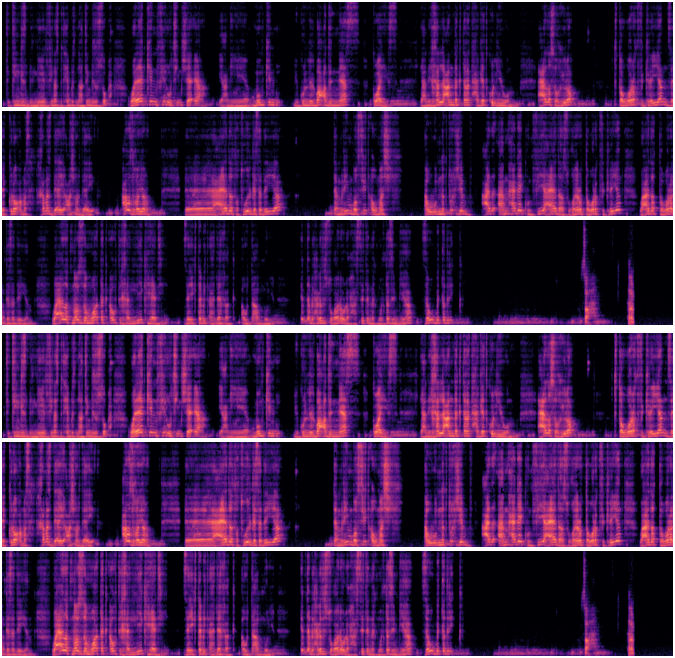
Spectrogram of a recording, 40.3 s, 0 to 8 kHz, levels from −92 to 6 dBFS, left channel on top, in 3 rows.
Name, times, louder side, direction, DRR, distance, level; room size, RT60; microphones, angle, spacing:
voice 1, 0.1-7.0 7.4-7.9 8.4-10.3 10.7-11.5 12.3-15.3 15.8-16.4 16.8-19.0 20.0-21.4 21.9-30.1 30.5-32.3 32.8-35.9, right 3 dB, 85° right, 3.5 m, -25 dB
voice 2, 36.9-37.6 38.2-38.9 39.3-39.5, left 1 dB, 5° left, 2.0 m, -32 dB
head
